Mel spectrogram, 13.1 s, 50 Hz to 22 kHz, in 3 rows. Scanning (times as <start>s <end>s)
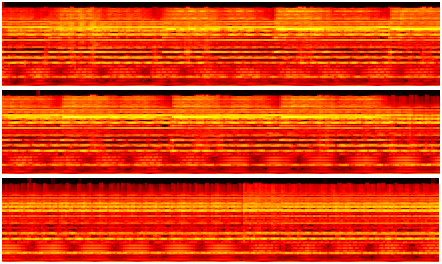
0.0s 8.4s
